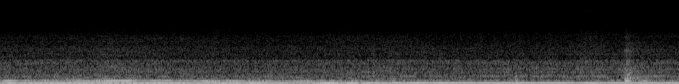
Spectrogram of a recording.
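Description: Steady low background rumble, even in level throughout.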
